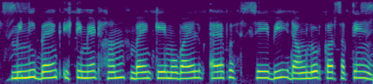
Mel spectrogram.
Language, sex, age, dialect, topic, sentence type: Hindi, female, 36-40, Garhwali, banking, statement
